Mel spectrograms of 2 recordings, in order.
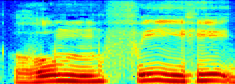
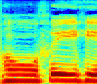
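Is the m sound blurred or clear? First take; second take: clear; blurred. First: The m is pronounced clearly before the f. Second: The m is rushed and blurred into the f. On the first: The speaker calls it right. "harus dibaca jelas ya" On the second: The speaker calls it wrong. "dibaca dengan cepat namun tidak diperhatikan ... kayak ikhfa"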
